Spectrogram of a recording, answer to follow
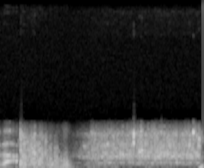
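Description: A steady rushing hiss of background noise, with no tone in it, fills a pause in a man's speech; his last word ends just as it begins.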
